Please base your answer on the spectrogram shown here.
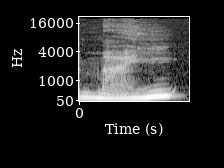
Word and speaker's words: Mai: And in Bretagne, it's pronounced like Mai, M-A-I, Mai Manac.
